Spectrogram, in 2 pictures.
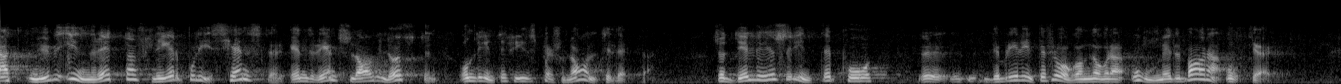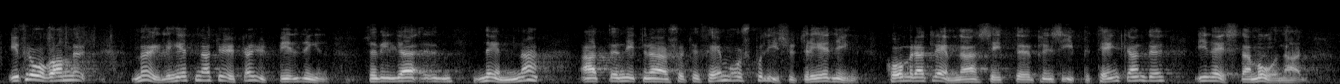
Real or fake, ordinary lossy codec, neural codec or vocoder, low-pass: fake; Opus, 16 kbps; vocoder, 44.1 kHz, 128 mel bands every 512 samples, BigVGAN v2; 7.2 kHz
